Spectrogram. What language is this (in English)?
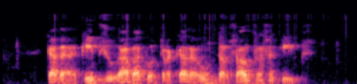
Catalan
